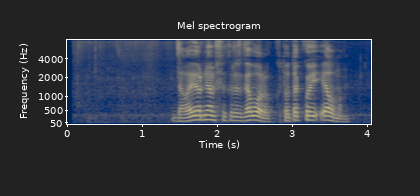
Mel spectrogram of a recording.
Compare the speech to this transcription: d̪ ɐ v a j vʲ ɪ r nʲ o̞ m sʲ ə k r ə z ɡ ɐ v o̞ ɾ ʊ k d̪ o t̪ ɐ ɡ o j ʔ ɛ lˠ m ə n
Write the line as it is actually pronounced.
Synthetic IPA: d̪ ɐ v a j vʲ ɪ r nʲ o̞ m sʲ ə k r ə z ɡ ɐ v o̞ ɾ ʊ k t̪ o t̪ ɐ k o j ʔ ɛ lˠ m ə n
